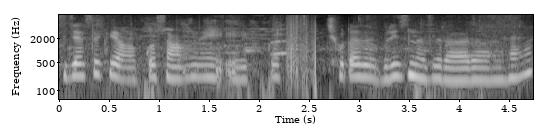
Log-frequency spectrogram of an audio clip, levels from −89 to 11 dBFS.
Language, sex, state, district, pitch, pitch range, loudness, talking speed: Hindi, female, Chandigarh, Chandigarh, 210 Hz, 190-230 Hz, -21 LUFS, 150 wpm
